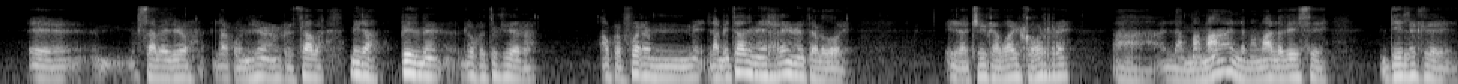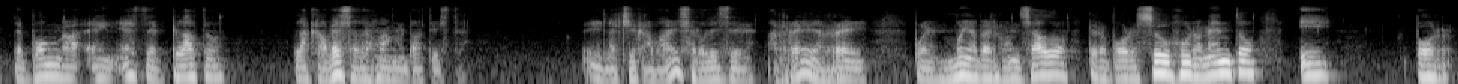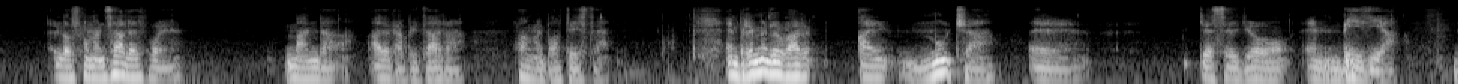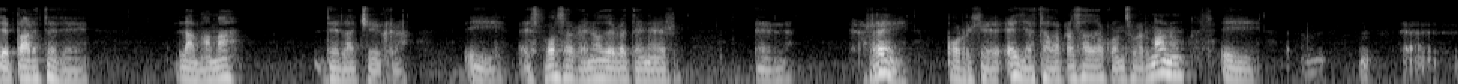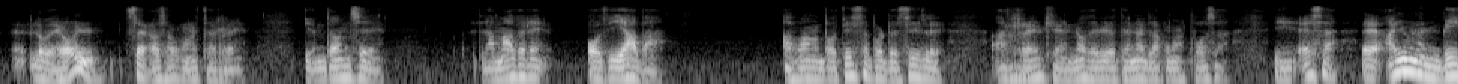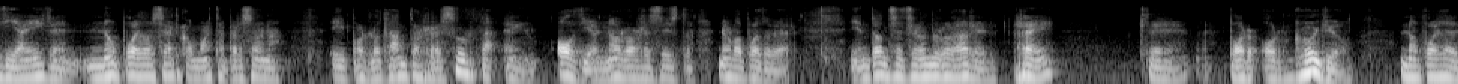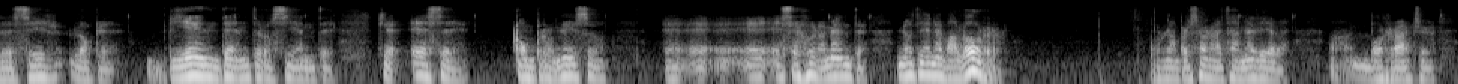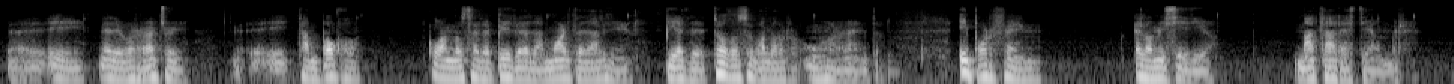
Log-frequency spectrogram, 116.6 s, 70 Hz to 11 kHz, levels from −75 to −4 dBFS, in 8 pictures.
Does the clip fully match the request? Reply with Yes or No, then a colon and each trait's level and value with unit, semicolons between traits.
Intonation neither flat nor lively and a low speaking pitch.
Yes: average, 3.5 semitones; very low, 95 Hz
